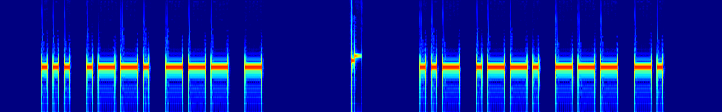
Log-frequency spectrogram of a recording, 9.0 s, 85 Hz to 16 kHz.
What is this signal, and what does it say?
Morse code, heard as a keyed tone, about 17 wpm, 700 Hz. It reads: SPOT UPON
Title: Sentences from Top 1100 Words - New Word Drill Alt - 17wpm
